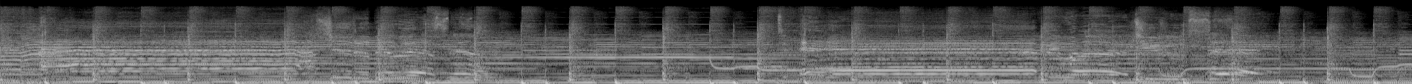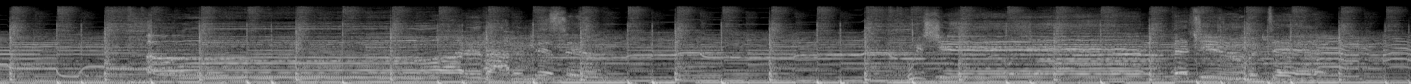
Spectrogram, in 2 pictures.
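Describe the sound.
A rock song with a bright early-Beatles pop feel, from a 1999 album, plays steadily throughout. Drums and guitars drive a full, upbeat band sound.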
